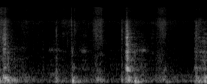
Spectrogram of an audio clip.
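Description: Hands shaping bread dough on a wooden cutting board: faint handling and rubbing noise with a couple of soft knocks around the middle.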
